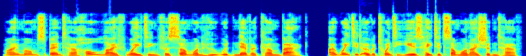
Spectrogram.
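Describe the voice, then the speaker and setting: A man's voice: fairly high pitch, normal speed, no echo, close to an everyday voice. A man playing a brooding, resolute young man in a short drama. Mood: bitter.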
